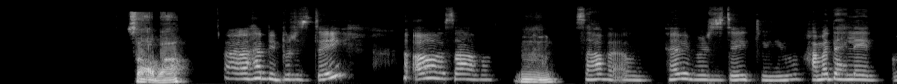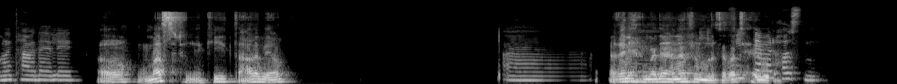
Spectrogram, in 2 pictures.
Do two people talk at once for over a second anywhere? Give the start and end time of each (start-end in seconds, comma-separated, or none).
15.1-16.9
